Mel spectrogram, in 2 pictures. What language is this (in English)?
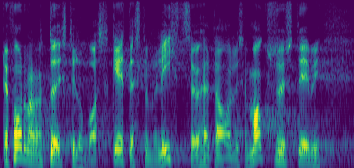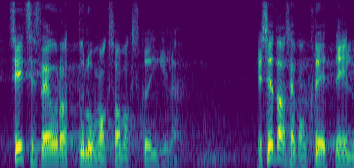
Estonian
